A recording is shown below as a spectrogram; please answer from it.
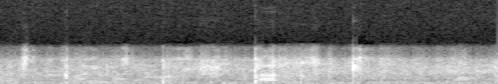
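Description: Tennis balls bouncing on a hard court and being hit with rackets: about five sharp, irregular knocks.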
